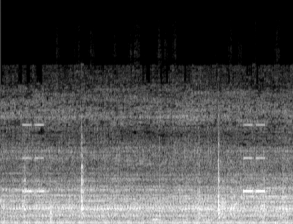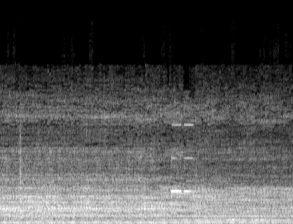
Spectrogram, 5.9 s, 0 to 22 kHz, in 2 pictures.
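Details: Rapid high electronic leak-detector beeps, about four per second, over a steady hum at the O-ring fitting of a newly rebuilt suction hose on a Jeep XJ R12 AC system; leak stopped after matching and refitting O-rings.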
